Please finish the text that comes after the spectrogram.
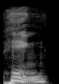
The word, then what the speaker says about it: PNG: the dot PNG pronounced ping or portable graphics Network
